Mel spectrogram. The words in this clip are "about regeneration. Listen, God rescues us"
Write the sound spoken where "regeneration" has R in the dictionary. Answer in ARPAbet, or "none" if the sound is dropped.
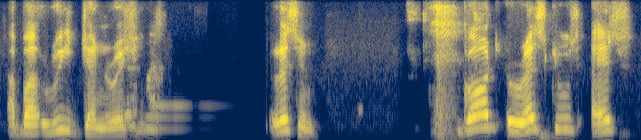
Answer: R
